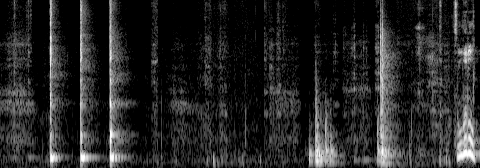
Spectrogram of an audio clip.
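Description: Three sharp wooden knocks in quick succession as hardwood tray pieces are pushed together, a table-sawn tongue pressed into its dado for a test fit that is still a little tight.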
